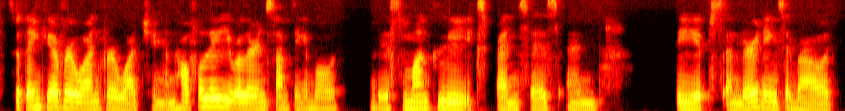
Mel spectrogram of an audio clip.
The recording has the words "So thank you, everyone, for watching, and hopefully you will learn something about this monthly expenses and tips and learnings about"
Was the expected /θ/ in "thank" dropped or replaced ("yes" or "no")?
yes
